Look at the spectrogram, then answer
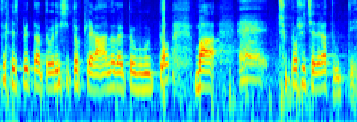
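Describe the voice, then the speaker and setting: The man speaks with a high pitch. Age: 30s. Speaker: interview guest. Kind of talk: TV interview. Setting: TV studio. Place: studio. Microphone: lapel.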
